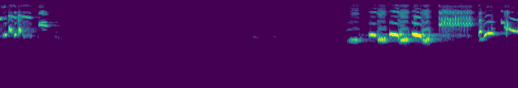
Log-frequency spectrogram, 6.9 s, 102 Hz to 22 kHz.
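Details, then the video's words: A common blackbird on Sljeme, Zagreb, Croatia: the tail of one phrase, a long pause, then a busy phrase of fluted whistles blending into buzzy, high, squeaky notes. Recorded with a Panasonic Lumix DC-TZ90. "Il Canto del Merlo 🍀 Mirlo Cantando 🍀 Merle Noir Chant 🍀 Amsel Gesang 🍀 Blackbird Song 🍀 Kos pjeva"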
